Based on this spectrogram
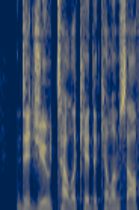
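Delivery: plain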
